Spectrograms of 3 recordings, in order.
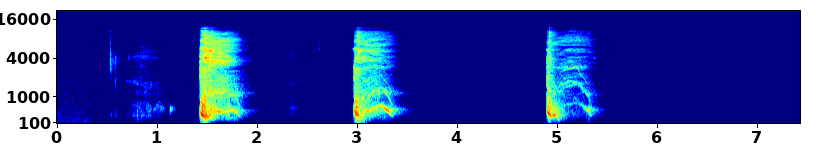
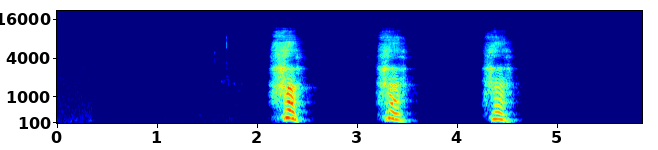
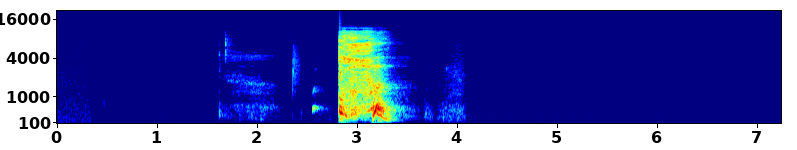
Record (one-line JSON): {"three_cough_length": "7.4 s", "three_cough_amplitude": 26769, "three_cough_signal_mean_std_ratio": 0.25, "exhalation_length": "5.9 s", "exhalation_amplitude": 26064, "exhalation_signal_mean_std_ratio": 0.23, "cough_length": "7.2 s", "cough_amplitude": 29200, "cough_signal_mean_std_ratio": 0.21, "survey_phase": "beta (2021-08-13 to 2022-03-07)", "age": "45-64", "gender": "Female", "wearing_mask": "No", "symptom_none": true, "smoker_status": "Never smoked", "respiratory_condition_asthma": true, "respiratory_condition_other": false, "recruitment_source": "REACT", "submission_delay": "2 days", "covid_test_result": "Negative", "covid_test_method": "RT-qPCR", "influenza_a_test_result": "Negative", "influenza_b_test_result": "Negative"}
